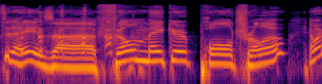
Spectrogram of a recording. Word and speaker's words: Trillo: Um our guest today is uh filmmaker Paul Trillo. Am I pronouncing that right by the way?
